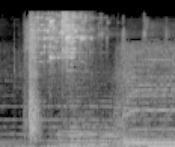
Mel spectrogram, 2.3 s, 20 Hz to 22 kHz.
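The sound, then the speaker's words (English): A light bulb smashed by a man reaching up in 1983 Los Angeles gives a single sharp, bright glass shatter early on, followed by a short crackling tail, all over steady background music. “Through the viewfinder, one of the car guys reaches up and smashes a light bulb.”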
